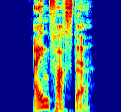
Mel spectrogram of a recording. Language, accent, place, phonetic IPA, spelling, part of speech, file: German, Germany, Berlin, [ˈaɪ̯nfaxstɐ], einfachster, adjective, De-einfachster.ogg
- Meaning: inflection of einfach: 1. strong/mixed nominative masculine singular superlative degree 2. strong genitive/dative feminine singular superlative degree 3. strong genitive plural superlative degree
